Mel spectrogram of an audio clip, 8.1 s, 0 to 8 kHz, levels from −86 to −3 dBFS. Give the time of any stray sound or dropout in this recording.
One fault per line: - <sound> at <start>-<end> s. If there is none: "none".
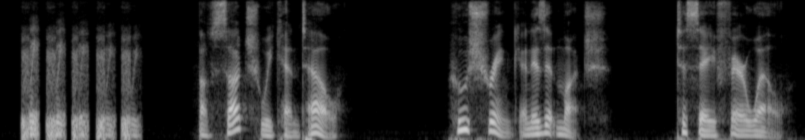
- laugh at 0.2-1.4 s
